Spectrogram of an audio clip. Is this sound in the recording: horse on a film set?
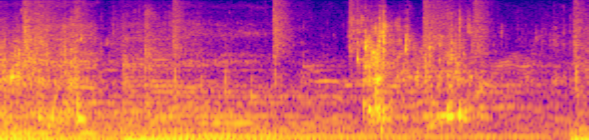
no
